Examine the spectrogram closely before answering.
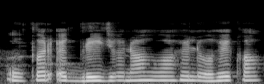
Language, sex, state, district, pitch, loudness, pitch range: Hindi, female, Madhya Pradesh, Dhar, 185 Hz, -14 LUFS, 175-190 Hz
